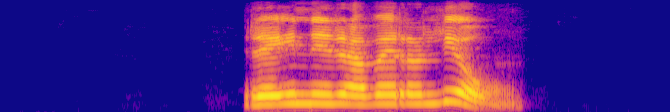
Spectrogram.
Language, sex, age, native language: Icelandic, female, 40-49, Icelandic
